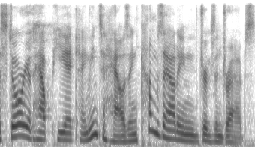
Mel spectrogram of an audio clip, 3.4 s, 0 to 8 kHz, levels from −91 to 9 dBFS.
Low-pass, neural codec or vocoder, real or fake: 7.2 kHz; codec, 16 kHz, 4 kbps, X-Codec, HuBERT features, trained on general audio; fake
